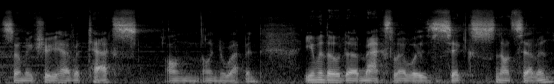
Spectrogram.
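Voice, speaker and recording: Music sits in the background as a man speaks. He has a non-native accent and keeps a moderate pace. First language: not English. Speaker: gaming content creator. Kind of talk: game build guide tutorial. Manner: halting, many fillers and restarts.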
